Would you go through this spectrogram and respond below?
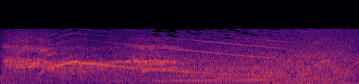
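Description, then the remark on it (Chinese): A police car siren wails with rising and falling tones over a steady rumble of vehicle noise, loud and continuous throughout, with no voices; police cars are escorting a bus through a city intersection toward the airport. “前面引路的警车都拐了过去，然而大轿车却没有，它并没有开向机场。”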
